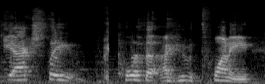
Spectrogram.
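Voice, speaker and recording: A man's voice: high voice, animated, unhurried, over loud music. A man, casually narrating and refereeing a tabletop fantasy game in a conversational, encouraging way. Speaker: game master and show host.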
